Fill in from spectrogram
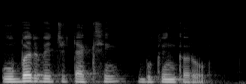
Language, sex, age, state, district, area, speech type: Punjabi, male, 18-30, Punjab, Hoshiarpur, urban, read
